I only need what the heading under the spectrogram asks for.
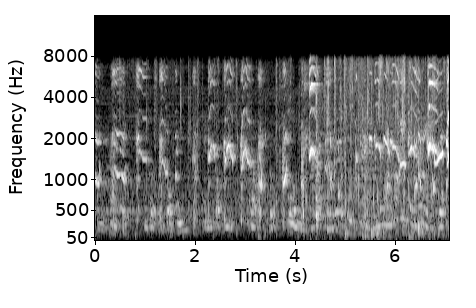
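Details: Staffordshire bull terrier pups, 3 weeks old, whimpering and squealing: a busy jumble of high, short rising and falling whines and yips from several pups, getting louder and more crowded toward the end.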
